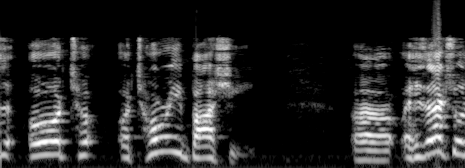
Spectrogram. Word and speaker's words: Ōtoribashi: How do we pronounce it? Ōtoribashi.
